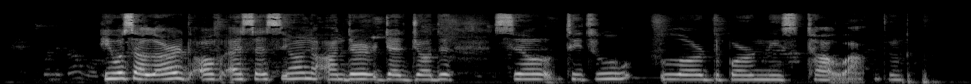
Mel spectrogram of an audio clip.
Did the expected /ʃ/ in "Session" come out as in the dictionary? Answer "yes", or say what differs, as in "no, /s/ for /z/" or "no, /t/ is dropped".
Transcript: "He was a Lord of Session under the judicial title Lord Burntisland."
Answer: no, /s/ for /ʃ/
